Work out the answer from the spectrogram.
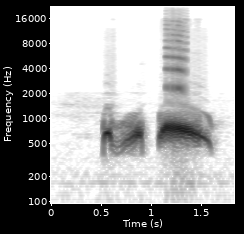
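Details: Spotted dove calling to lure, one phrase: a short hooked hoot and a wavering low coo, then a longer, throbbing, buzzy coo that slowly drops in pitch.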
